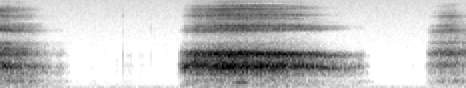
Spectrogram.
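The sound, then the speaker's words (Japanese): Slow, deep breathing in and out, a long airy inhale and exhale rising and fading between quiet pauses, soft and close, with no talk. “ほら、息を吸って息を吐いて、”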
